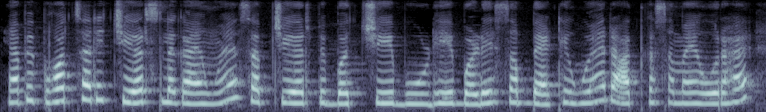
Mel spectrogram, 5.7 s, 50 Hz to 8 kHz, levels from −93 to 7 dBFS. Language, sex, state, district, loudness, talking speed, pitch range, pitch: Hindi, female, Jharkhand, Garhwa, -17 LUFS, 250 wpm, 285-320 Hz, 300 Hz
